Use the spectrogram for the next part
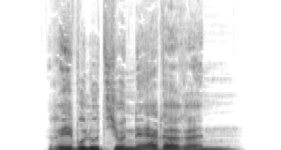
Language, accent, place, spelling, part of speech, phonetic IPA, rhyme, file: German, Germany, Berlin, revolutionäreren, adjective, [ʁevolut͡si̯oˈnɛːʁəʁən], -ɛːʁəʁən, De-revolutionäreren.ogg
- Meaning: inflection of revolutionär: 1. strong genitive masculine/neuter singular comparative degree 2. weak/mixed genitive/dative all-gender singular comparative degree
